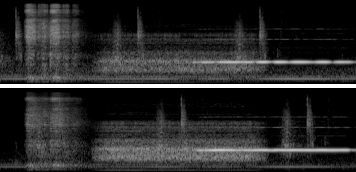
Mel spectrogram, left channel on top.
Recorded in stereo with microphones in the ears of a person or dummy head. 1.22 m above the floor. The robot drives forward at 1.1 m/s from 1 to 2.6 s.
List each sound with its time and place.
0.2 s writing: 20° left (ahead or behind), 0.7 m
1.9 s a flute: 25° right (ahead or behind), 3 m; by 3.5 s 30° right (ahead or behind), 2.5 m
